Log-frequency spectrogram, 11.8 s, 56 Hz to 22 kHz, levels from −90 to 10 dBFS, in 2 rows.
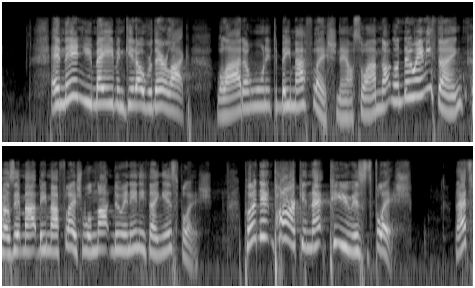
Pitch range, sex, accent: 235-330 Hz, female, American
